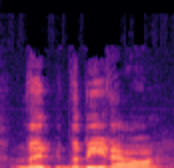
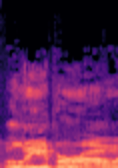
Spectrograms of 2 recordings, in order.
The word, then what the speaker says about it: libero: He is the libido. Is that right how you say it? No, sorry, not libido, oh my gosh. Libero.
